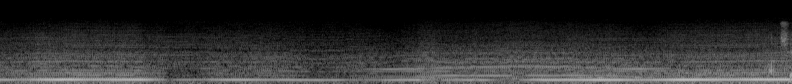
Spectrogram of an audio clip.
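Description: A race car engine in a sim racing game at Canadian Tire Motorsport Park, droning at a steady high pitch with slight rises and dips, loud and continuous with no talk.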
